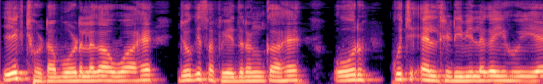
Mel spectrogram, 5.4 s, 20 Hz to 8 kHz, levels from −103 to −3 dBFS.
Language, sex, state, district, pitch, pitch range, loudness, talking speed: Hindi, male, Uttar Pradesh, Saharanpur, 160 Hz, 150-180 Hz, -15 LUFS, 210 wpm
